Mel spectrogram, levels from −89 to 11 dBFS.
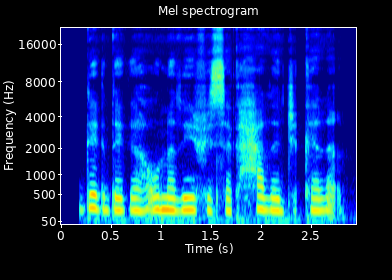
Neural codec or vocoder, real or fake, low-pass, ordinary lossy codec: none; real; none; none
